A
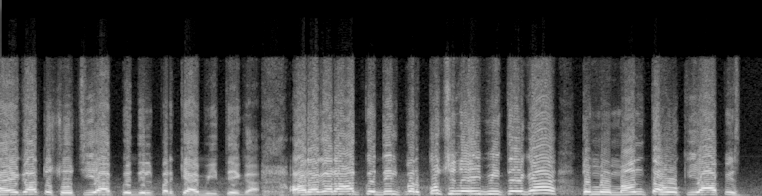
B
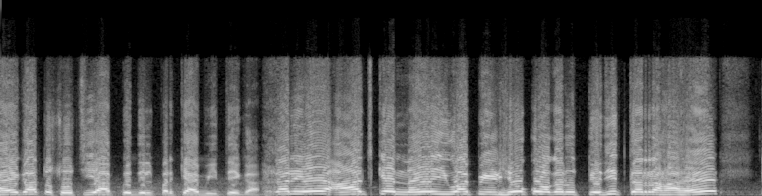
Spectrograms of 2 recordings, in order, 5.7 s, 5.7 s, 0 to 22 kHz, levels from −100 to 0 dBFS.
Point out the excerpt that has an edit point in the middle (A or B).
B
